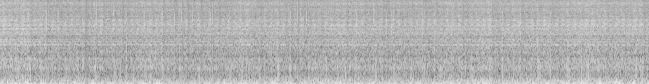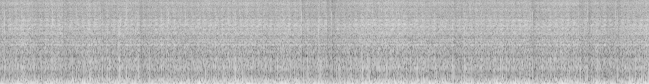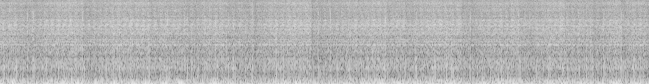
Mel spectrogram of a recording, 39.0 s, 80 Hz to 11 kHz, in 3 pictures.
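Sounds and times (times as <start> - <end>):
compressor hum: 0.0 - 38.9
condenser fan rushing air: 0.0 - 38.9.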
